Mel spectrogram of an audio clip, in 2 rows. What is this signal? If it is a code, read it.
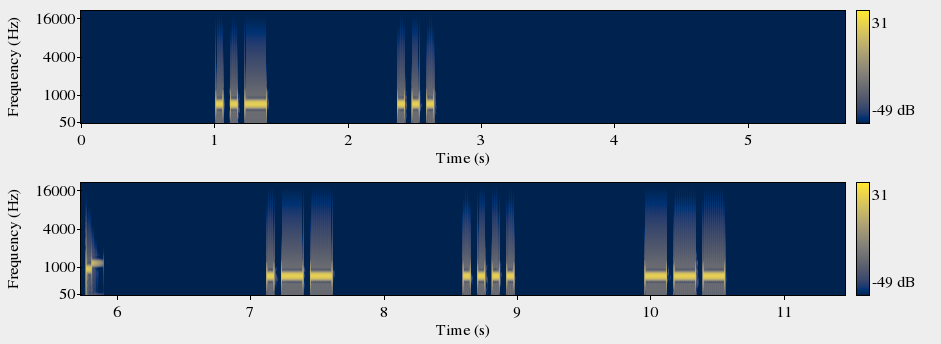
Morse code, heard as a keyed tone, about 22 wpm, spaced as for 8 wpm, 700 Hz. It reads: US WHO
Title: 6x Character Spacing - Top 300 Words - 22wpm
